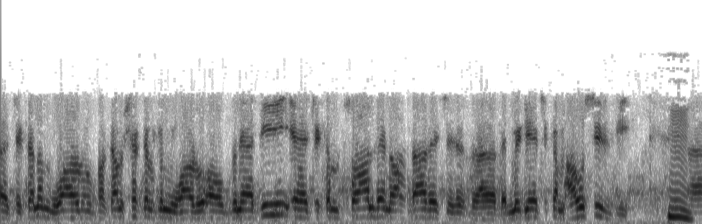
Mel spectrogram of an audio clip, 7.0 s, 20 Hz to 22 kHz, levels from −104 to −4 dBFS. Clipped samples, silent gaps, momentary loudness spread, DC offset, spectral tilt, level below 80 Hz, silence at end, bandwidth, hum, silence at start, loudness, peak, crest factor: under 0.1%; none; 5 LU; under 0.1%; -9 dB/octave; -52 dBFS; 0 s; 4.1 kHz; none; 0 s; -19 LUFS; -6 dBFS; 14 dB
